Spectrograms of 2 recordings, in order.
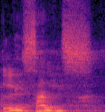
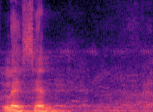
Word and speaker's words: licence: Tulisannya licence. Cara membacanya lisans. Kalau di Malaysia lesen.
